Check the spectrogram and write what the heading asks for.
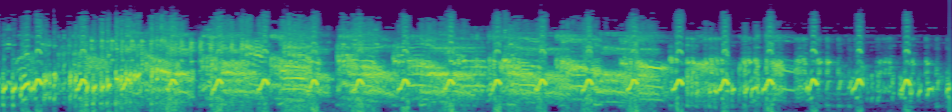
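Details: Waterhen trapping lure: a loud, continuous chorus of hoarse, upward-hooked croaks running about twice per second for nearly ten seconds, thick with overlapping voices and rough upper harmonics.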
